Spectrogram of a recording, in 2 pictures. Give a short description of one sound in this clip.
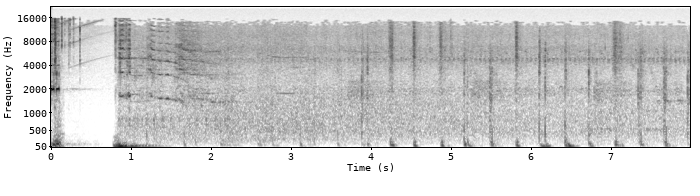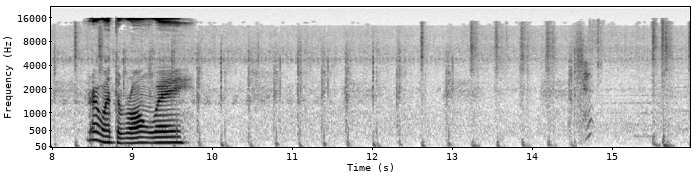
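Footsteps tread steadily over the ground.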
